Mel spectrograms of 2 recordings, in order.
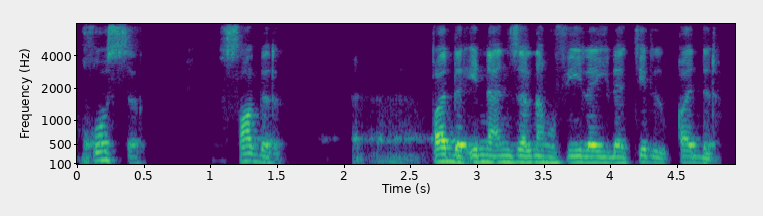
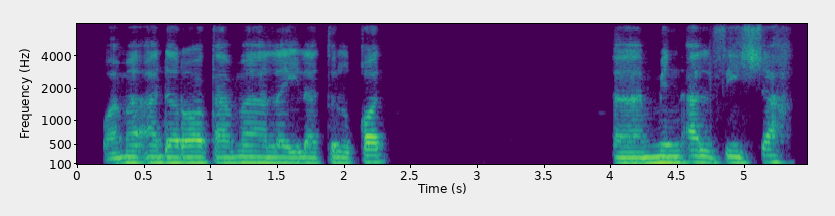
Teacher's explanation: Ini semuanya ini surah Al-Asr ya sama surah Al-Qadr ini semuanya ada ro di akhirnya. Ya, maka tajwidnya dia tebal tapi dalam prakteknya dia tidak dibaca secara jelas banget, kecuali kalau sambung ya. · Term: Tebal tapi tidak dijelaskan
